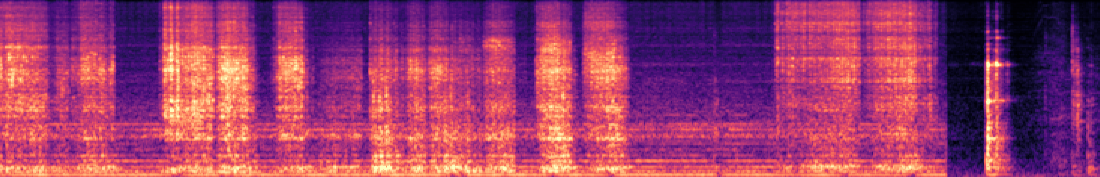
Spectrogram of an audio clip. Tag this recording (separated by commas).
lathe spinning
